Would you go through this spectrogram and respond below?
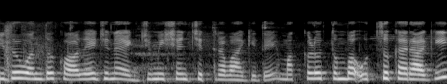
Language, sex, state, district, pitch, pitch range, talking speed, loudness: Kannada, female, Karnataka, Shimoga, 250 Hz, 230-265 Hz, 135 wpm, -16 LUFS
